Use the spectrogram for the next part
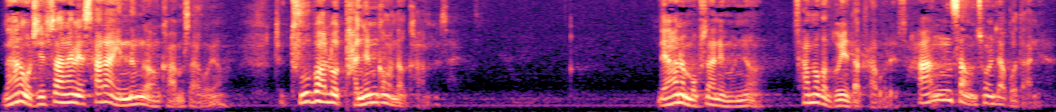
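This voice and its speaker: A man's voice: fairly high pitch, animated, brisk, vocal fry. A middle-aged male pastor preaching a revival sermon, moving between humorous storytelling and fervent exhortation.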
